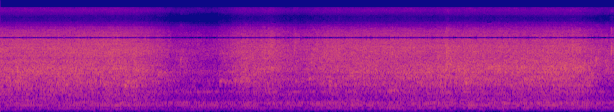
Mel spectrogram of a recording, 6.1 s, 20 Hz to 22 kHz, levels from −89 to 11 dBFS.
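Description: From start to finish the audio carries imaging from linear upsampling. The rate was raised from 11 kHz to 48 kHz by joining samples with straight lines, which filters poorly. The original band stops near 5.5 kHz and sounds dulled at its top, while a mirrored copy fills roughly 5.5 to 11 kHz, only about 10 dB down, adding a faint metallic shimmer. A spectrogram shows the content reflected upward across the 5.5 kHz line.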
